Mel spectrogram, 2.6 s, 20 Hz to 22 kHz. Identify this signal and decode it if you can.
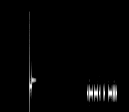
Morse code, heard as a keyed tone, about 47 wpm, 700 Hz. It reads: PED
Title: USA Call Sign Postfixes - 3 Letters 50wpm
